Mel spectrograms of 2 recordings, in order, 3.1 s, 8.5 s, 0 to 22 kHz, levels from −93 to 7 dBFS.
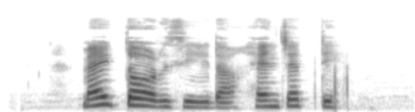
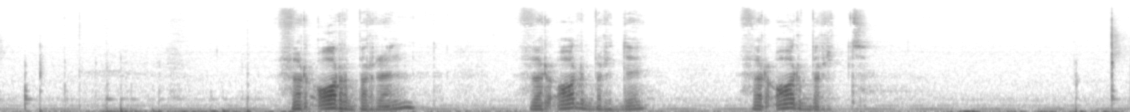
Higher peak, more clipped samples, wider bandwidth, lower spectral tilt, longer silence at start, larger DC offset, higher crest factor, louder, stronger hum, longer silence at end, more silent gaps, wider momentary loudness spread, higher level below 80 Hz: first, -10 dBFS vs -14 dBFS; neither; second, 11.5 kHz vs 16.5 kHz; second, -4.5 dB/octave vs -7 dB/octave; first, 0.65 s vs 0 s; neither; second, 20 dB vs 26 dB; first, -29 LUFS vs -35 LUFS; neither; first, 0.6 s vs 0 s; neither; second, 10 LU vs 26 LU; second, -84 dBFS vs -52 dBFS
